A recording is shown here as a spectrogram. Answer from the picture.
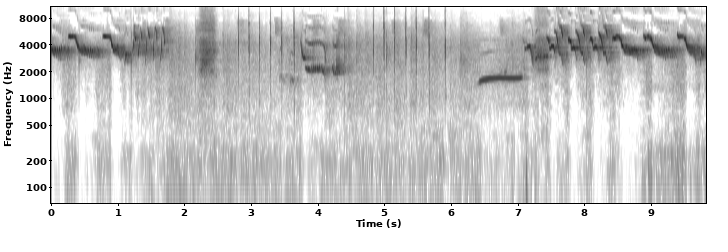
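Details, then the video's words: Tame Oriental magpie-robin, black-and-white poci form, singing energetically. Fast, twisting whistled phrases are broken by clicks and a lower, steady whistle, then a rich, rapid warbling run closes the passage. "Burung kacer poci jinak gacor"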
